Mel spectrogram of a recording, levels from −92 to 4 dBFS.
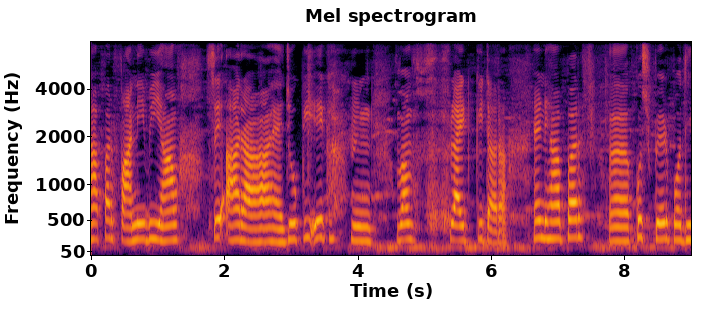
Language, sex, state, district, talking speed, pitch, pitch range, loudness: Hindi, female, Jharkhand, Sahebganj, 140 wpm, 220 Hz, 200-240 Hz, -18 LUFS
